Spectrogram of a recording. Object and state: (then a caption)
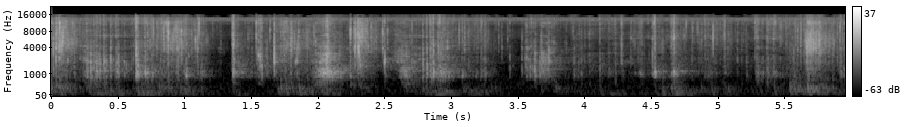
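Dry soap bar being shaved. A knife scrapes and shaves crumbly flakes from one end of a solid rectangular bar of dry yellow laundry-type soap held in hands with red nails. The clip is full of dry, crisp crunching and crinkling scrapes, bright and airy with almost no low end. Short uneven strokes rise and fall in loudness over six seconds.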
